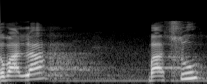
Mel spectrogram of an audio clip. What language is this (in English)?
Dogri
